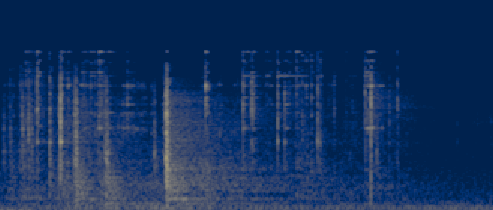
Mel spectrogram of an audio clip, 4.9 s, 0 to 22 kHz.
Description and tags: Clattering Keys 01 processed 01
clattering, motion, rattling, shaking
